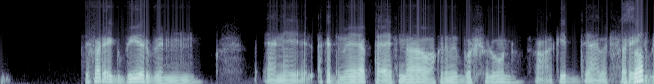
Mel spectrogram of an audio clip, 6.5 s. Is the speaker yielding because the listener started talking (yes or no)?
yes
